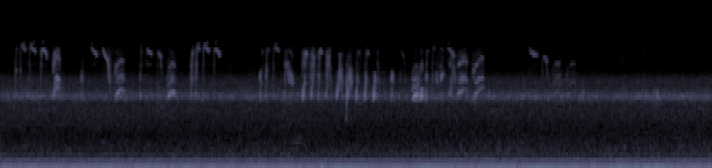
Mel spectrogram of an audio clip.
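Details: Male Eurasian blue tit and his fledglings eating mealworms at a garden bird feeder on a rainy day; fledglings follow parents begging to be fed, giving thin, high chirps in quick scattered bursts, several per second, over steady rain hiss and low rumble.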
